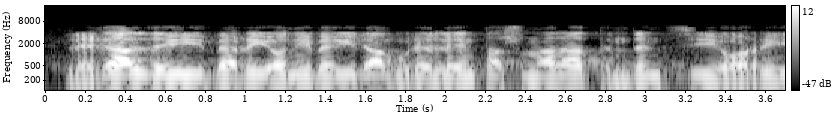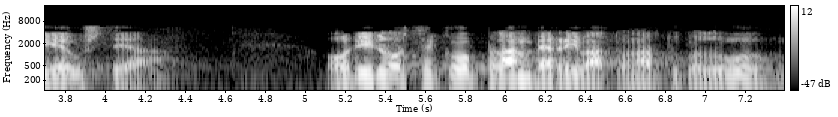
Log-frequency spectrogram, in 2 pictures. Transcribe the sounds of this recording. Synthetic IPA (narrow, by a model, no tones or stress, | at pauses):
le̞ɣ̞e̞ald̪eiβe̞rio̞niβe̞ɣ̞iɾaɣ̞uɾe̞le̞ːnt̪asunað̞at̪e̞nd̪e̞nt͡sio̞rie̞wst̪e̞a̰ | o̞ɾilo̞ɾt͡se̞ko̞plambe̞riβ̞at̪o̞naɾt̪uko̞ðuɣ̞u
